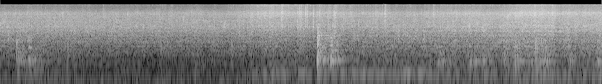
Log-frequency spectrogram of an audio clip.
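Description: Chicken pieces, onion and tomatoes sizzling in hot ghee in a wok while a wooden spoon stirs them, with a few light knocks of the spoon. The sizzle grows louder about halfway through.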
